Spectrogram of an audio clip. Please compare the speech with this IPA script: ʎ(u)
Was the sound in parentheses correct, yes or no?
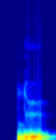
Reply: no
